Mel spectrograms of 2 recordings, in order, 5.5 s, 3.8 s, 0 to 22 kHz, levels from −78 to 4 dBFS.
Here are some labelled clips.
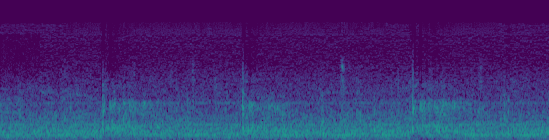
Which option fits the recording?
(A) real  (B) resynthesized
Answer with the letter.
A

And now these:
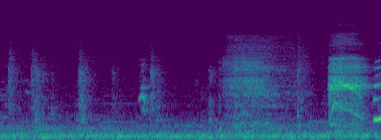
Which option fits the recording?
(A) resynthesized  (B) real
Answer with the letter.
A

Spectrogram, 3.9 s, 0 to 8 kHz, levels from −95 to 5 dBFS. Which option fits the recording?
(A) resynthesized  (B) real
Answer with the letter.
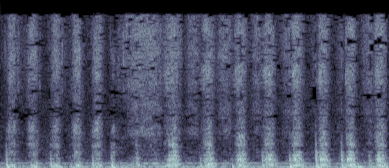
A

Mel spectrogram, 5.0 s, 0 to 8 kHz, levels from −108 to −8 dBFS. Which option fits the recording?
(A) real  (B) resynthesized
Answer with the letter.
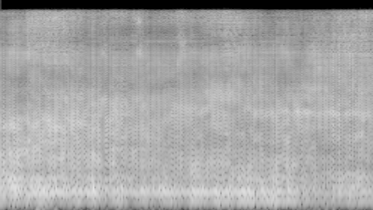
B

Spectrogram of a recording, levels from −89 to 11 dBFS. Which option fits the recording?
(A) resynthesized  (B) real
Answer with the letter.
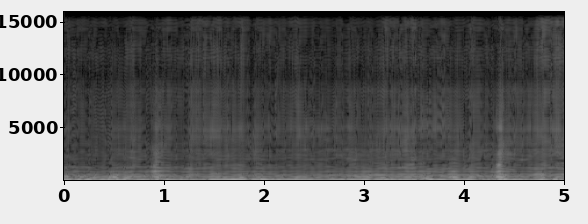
A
